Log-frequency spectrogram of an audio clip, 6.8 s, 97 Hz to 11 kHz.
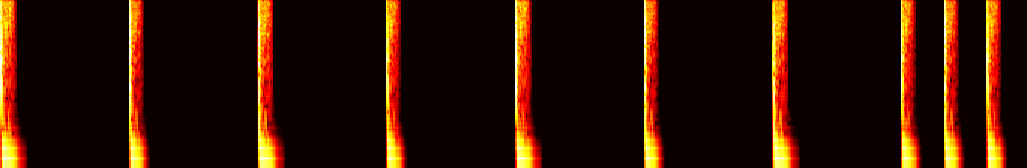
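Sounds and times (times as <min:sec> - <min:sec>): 
kick drum loop: 0:00.0 - 0:00.2, 0:01.7 - 0:01.9, 0:03.4 - 0:03.6, 0:05.2 - 0:05.4, 0:06.0 - 0:06.8.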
